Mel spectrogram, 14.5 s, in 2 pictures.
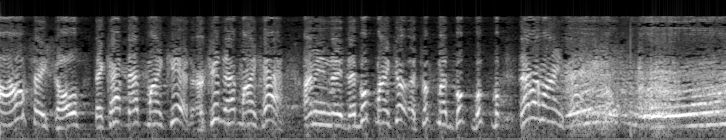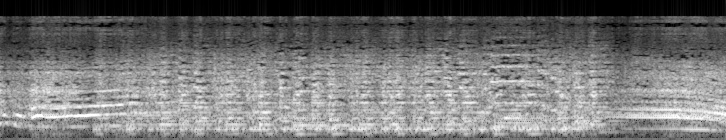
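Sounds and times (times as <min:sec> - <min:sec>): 
speech: 0:00.4 - 0:08.8
jeep driving past with engine revving: 0:05.6 - 0:11.9, 0:13.0 - 0:14.5
jeep tires squealing: 0:05.6 - 0:14.5.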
